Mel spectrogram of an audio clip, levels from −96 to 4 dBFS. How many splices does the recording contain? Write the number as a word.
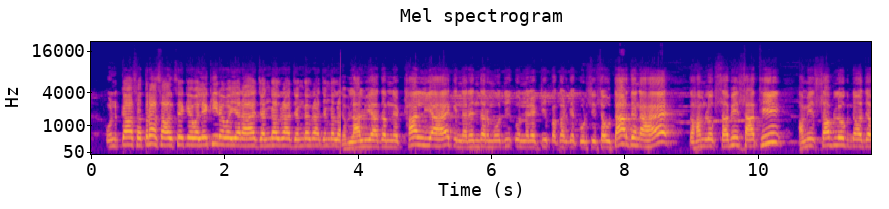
one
